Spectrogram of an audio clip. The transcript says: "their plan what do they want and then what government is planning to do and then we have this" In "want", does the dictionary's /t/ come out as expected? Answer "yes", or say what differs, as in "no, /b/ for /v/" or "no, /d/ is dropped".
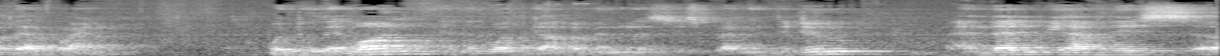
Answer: yes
